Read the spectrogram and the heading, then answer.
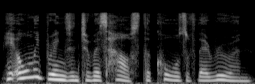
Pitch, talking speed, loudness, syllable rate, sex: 205 Hz, 260 wpm, -18 LUFS, 6.1 syllables/s, female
